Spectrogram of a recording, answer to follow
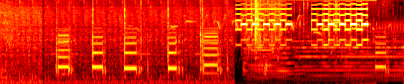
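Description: Cartoon mobile phone being dialled: about six short keypad beeps over the low drone of the helicopter. Then, after a sudden cut, a phone rings in two short bursts of high electronic ringing.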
